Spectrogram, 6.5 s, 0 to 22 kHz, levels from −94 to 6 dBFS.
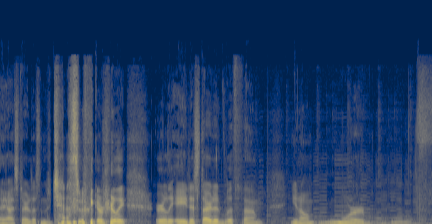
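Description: Nothing here trips any alarms, since the audio runs along without a single glitch, dropout or hiccup anywhere in it.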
